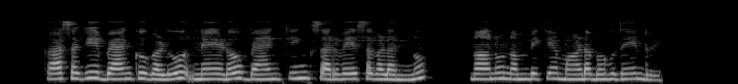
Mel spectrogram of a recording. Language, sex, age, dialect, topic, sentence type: Kannada, female, 18-24, Central, banking, question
